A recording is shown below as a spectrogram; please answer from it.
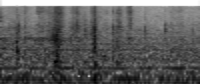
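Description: Faint rustle of paper album pages being handled and turned.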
